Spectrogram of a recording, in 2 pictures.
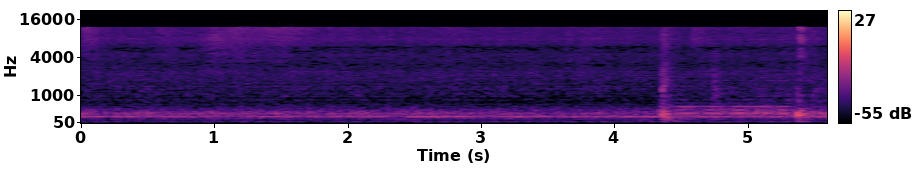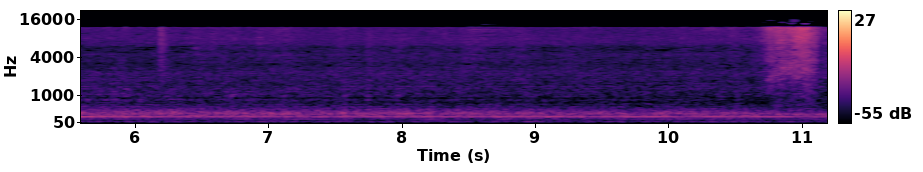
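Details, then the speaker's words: Mabe tower washer-dryer on spin cycle: steady humming whir with fixed low tone and sharp clicks from transmission bearings, grease washed out after water got in; machine also leaks water. "de hecho aquí ya podemos escuchar el sonido de los baleros los rodamientos indicando de que ya ha pasado agua hacia ello ya le ha quitado totalmente la grasa"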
